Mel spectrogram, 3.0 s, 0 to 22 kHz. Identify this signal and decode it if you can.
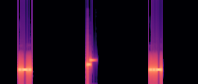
Morse code, heard as a keyed tone, about 50 wpm, 700 Hz. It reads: R U
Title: Single Letters 50wpm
